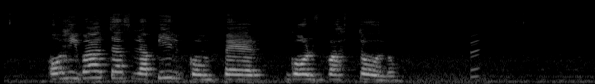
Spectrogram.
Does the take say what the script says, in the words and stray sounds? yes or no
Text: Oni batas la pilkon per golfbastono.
no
